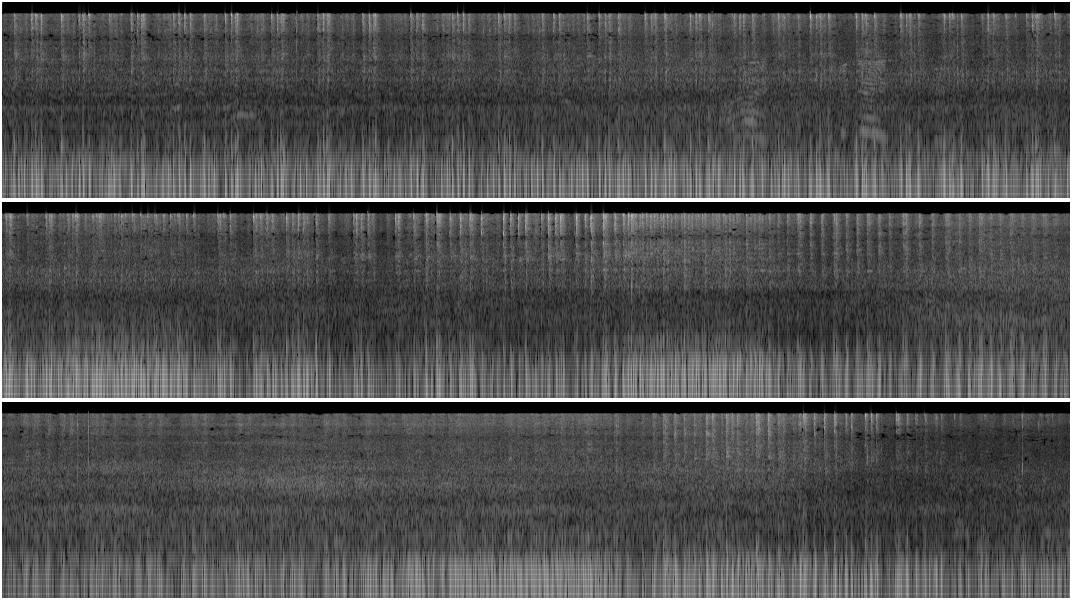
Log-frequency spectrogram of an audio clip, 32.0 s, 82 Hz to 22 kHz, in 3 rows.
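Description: Cobra-style roadster's V8 running at a low, loping idle through its side-mounted exhaust pipes. The engine note swells a couple of times as the car eases forward to pull out.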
